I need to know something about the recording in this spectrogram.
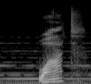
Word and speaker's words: Wat: Wat concludes with a short A and soft T, a delicate syllable that Western tongues often mishear.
